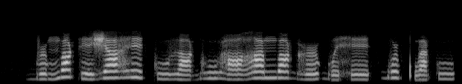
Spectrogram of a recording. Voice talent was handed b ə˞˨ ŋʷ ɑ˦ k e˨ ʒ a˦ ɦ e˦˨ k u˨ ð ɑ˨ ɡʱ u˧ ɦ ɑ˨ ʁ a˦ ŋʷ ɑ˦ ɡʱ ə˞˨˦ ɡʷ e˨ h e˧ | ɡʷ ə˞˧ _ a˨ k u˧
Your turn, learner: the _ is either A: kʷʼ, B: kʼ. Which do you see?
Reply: A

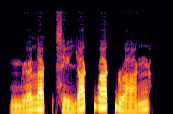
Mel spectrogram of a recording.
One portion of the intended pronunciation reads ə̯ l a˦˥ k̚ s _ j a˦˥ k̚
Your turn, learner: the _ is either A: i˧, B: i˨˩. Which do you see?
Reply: A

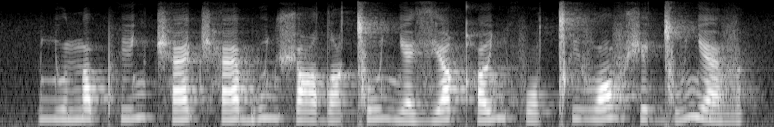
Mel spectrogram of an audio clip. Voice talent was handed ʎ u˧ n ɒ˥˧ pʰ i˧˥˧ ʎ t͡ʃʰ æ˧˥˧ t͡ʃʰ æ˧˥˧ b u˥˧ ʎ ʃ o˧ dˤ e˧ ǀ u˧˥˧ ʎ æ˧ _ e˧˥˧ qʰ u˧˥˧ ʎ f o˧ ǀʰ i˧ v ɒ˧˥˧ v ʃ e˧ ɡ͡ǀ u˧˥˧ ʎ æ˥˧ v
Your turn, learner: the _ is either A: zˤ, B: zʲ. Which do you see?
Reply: B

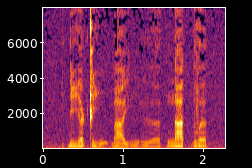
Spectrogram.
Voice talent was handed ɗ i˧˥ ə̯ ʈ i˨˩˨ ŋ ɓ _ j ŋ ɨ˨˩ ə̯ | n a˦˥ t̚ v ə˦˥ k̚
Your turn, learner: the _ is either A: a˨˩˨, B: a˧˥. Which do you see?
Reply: A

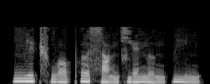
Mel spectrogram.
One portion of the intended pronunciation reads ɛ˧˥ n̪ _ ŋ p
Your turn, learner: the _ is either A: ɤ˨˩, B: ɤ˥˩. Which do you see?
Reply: A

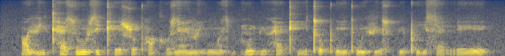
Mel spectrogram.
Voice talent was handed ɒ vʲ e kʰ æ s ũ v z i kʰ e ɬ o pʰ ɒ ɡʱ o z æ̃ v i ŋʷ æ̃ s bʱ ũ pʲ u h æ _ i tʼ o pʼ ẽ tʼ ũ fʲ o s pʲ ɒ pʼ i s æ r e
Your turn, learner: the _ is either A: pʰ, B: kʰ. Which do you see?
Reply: B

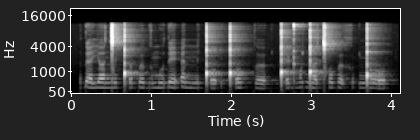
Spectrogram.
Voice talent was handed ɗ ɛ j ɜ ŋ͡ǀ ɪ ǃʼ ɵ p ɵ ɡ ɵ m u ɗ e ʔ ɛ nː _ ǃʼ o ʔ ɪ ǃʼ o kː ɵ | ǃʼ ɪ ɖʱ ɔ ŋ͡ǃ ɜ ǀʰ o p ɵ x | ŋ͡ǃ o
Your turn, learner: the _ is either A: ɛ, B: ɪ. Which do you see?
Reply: B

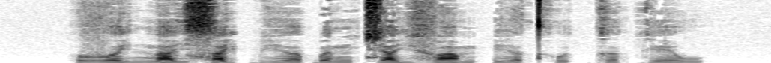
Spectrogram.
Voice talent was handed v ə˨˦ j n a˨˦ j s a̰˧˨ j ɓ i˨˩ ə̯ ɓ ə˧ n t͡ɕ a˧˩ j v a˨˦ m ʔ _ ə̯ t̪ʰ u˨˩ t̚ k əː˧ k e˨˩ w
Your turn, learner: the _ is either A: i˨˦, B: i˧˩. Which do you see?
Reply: B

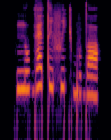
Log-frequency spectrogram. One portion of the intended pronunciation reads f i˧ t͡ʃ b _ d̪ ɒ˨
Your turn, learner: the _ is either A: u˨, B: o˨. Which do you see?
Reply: A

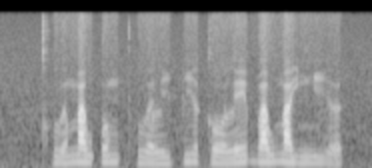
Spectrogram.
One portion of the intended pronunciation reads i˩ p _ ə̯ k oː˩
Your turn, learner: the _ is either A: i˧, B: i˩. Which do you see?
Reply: A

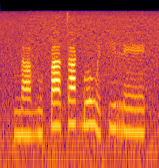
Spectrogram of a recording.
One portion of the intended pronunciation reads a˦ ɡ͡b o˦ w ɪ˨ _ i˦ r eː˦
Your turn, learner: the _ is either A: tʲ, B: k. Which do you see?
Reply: B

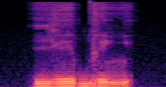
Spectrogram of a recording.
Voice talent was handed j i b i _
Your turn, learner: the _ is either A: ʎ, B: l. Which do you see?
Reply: A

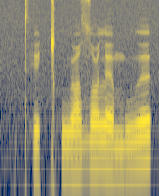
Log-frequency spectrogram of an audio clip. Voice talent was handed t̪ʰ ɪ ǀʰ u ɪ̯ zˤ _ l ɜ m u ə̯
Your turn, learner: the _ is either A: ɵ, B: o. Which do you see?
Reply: B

